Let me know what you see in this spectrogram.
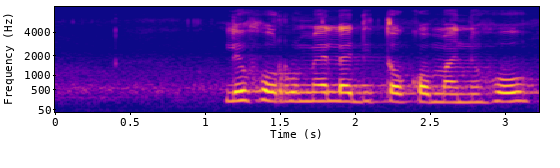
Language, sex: Southern Sotho, female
